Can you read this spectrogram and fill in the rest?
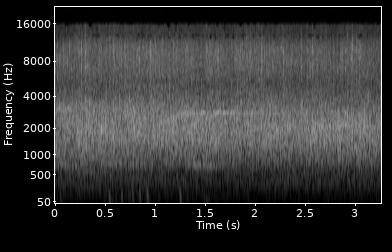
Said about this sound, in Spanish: Eso te tiene que alegrar. Aplauda al Señor por eso.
